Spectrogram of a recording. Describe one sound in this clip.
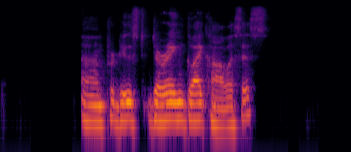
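A man speaks calmly through a microphone, as in an online call.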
